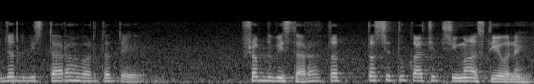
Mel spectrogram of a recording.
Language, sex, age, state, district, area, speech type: Sanskrit, male, 60+, Uttar Pradesh, Ghazipur, urban, spontaneous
